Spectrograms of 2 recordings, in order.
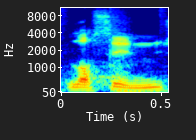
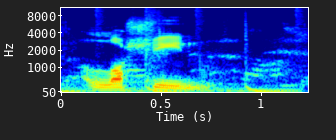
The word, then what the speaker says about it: Lošinj: Lshin itself a lot of people pronounce it as Los but it's Lshin.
